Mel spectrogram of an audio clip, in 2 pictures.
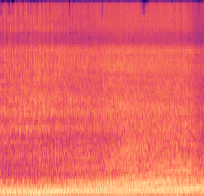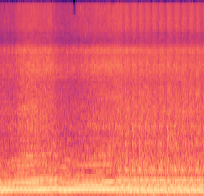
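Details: Project truck with LS swap, after plugging the brake booster and other vacuum leaks; engine picks up cleanly and falls back smoothly through a couple of free revs, steady and even, running healthy.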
